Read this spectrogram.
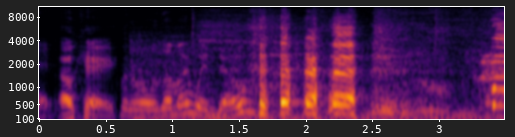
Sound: laughs

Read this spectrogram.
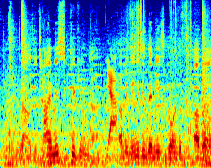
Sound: utensils clanking

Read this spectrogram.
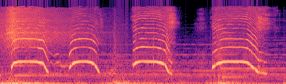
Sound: grandma screaming

